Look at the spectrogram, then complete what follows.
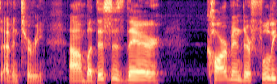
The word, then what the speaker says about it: Eventuri: It's not Eventuri. I think it's Eventuri.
